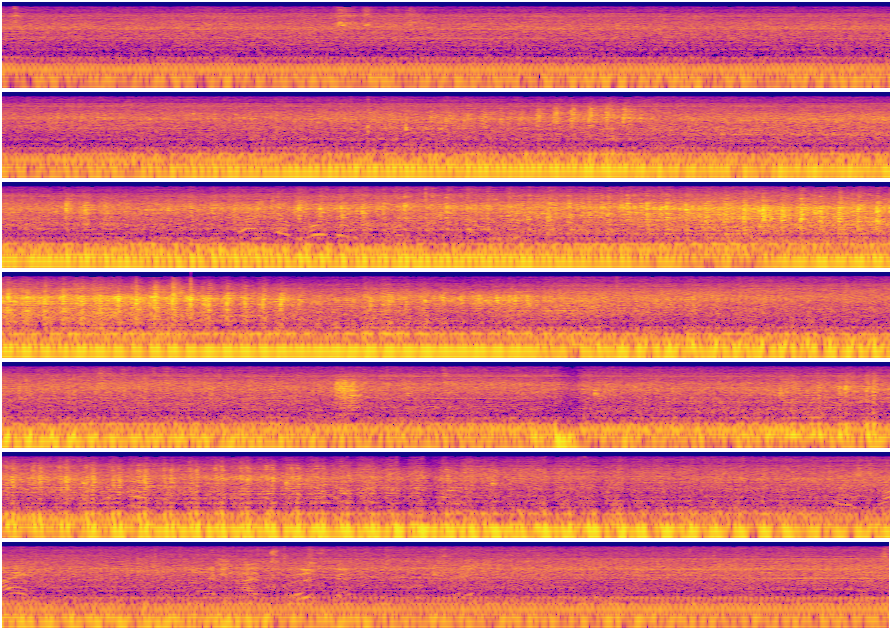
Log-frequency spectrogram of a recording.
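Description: Radio-controlled scale pickup crawler driving through mud, with an engine-like low rumble that swells and fades twice: louder around the middle and again after about twenty seconds.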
